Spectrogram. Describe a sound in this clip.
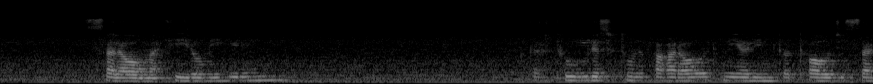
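An older woman speaks slowly and calmly, close to a microphone, with long pauses.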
